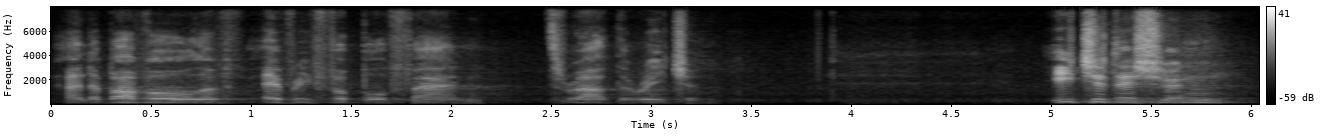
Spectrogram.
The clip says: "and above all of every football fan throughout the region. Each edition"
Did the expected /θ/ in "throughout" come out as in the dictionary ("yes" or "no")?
yes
